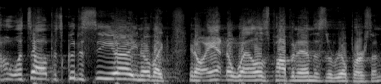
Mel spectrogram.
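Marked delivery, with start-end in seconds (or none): 0.0-1.3 high, chirpy family hello; relative greeting. Retold or imitated. Relative on a Christmas FaceTime call, high cheerful hello. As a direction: greet him brightly on the call.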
